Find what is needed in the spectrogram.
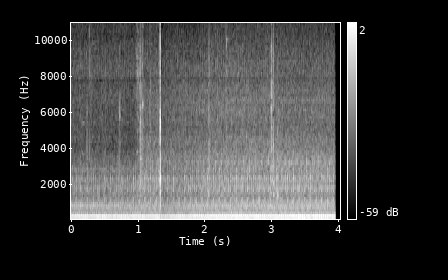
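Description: Mini excavator's diesel engine idling with a steady hum. A single sharp click stands out about a third of the way in, with a few fainter ticks around it.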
